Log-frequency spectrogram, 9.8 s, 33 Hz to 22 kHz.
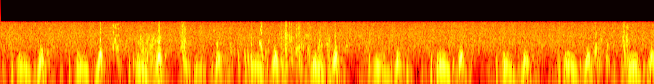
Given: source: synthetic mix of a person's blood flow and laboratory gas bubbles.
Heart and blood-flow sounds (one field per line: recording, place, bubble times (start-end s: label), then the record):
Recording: Doppler ultrasound of blood flow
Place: precordium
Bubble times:
1.67-1.81 s: bubbles
1.96-2.50 s: bubbles
2.70-2.83 s: bubbles
3.15-4.05 s: bubbles
4.19-4.67 s: bubbles
4.74-4.97 s: bubbles
8.88-9.15 s: bubbles
9.32-9.45 s: bubbles
From the record:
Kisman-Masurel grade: 221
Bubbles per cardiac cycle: several, 3 to 8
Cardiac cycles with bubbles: 10 to 50%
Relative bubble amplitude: barely perceptible (0.100 to 0.250)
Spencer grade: 2 (many but less than half of the cardiac periods contain bubble signals, singularly or in groups)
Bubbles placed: only in the low amplitude regions of the cardiac cycle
